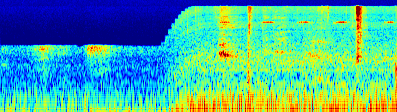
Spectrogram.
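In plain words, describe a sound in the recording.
Feet thud on concrete as a man jumps.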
